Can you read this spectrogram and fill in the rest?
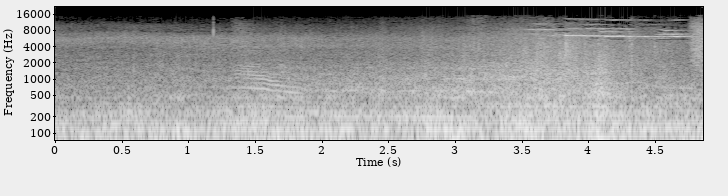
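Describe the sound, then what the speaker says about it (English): Garbage truck rolling past on a residential street on trash day, a broad engine rumble that slowly swells as it nears, with a faint hiss of brakes toward the end. "it's trash day, so there's trash trucks all around"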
